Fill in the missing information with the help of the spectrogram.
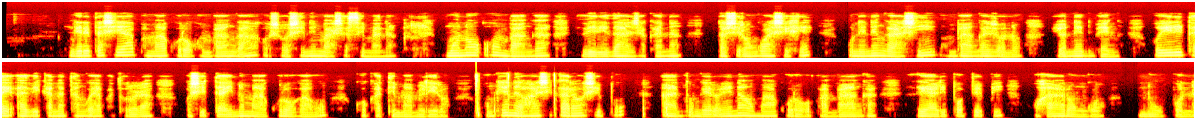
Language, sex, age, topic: Oshiwambo, female, 25-35, finance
